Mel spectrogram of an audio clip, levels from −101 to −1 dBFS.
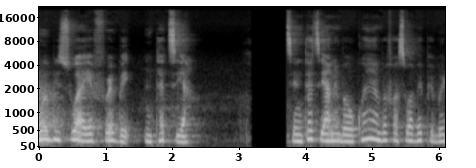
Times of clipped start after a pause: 3.58-3.72

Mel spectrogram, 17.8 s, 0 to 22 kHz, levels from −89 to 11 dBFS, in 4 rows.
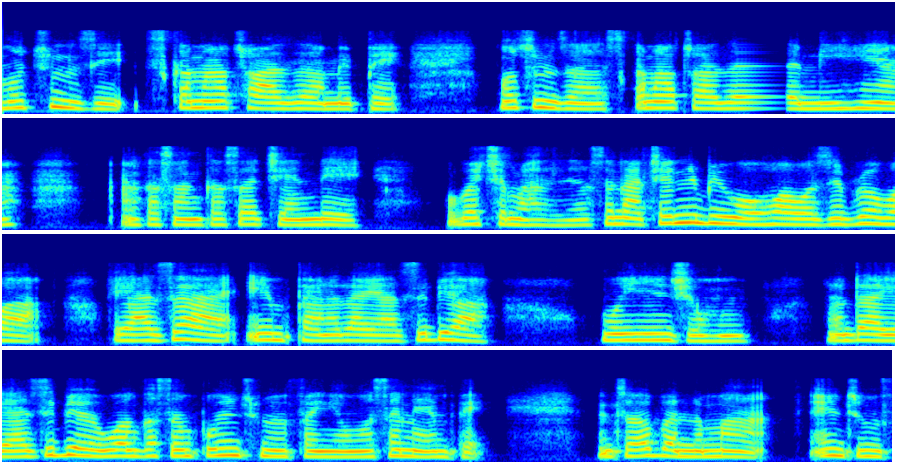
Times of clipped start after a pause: none

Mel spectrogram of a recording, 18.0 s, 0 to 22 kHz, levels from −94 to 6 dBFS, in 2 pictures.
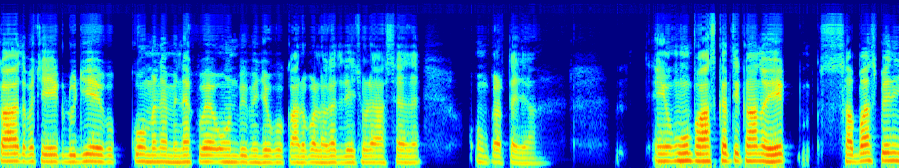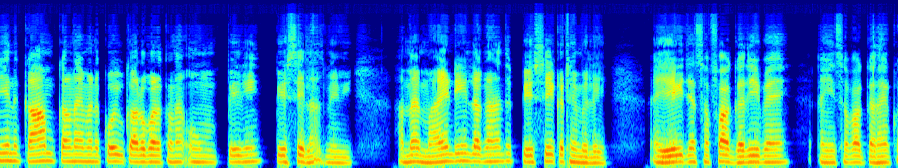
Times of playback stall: none

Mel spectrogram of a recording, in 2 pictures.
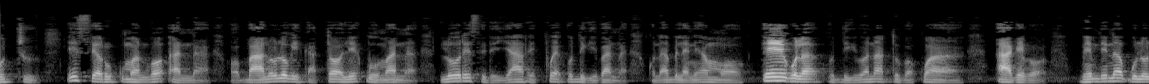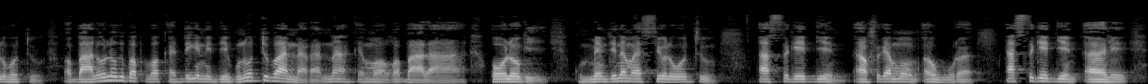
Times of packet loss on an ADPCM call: none

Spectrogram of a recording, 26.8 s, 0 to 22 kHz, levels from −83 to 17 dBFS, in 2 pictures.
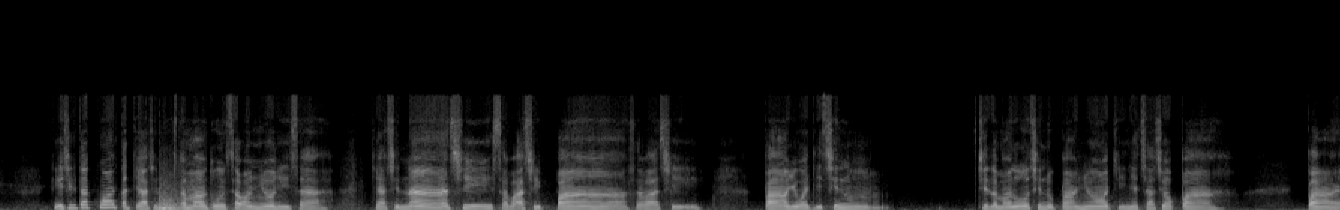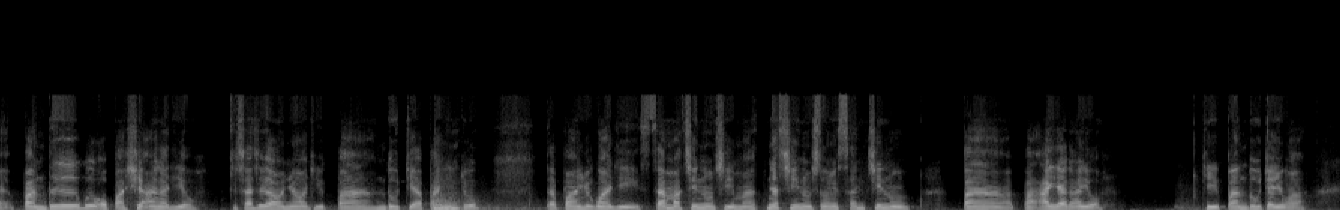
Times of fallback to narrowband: none

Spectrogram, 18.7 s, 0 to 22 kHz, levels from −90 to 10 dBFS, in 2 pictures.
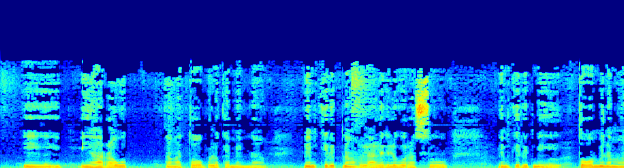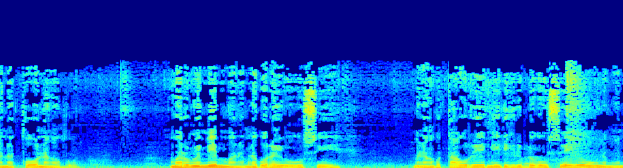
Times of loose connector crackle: none

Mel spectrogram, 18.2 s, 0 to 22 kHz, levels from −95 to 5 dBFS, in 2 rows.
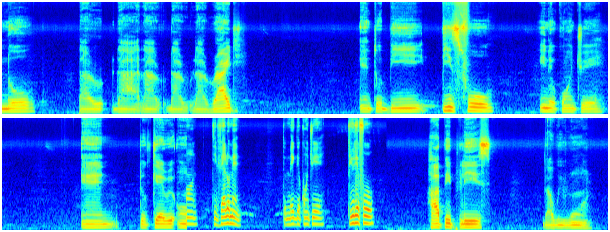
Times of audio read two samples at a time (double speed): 11.86-14.86

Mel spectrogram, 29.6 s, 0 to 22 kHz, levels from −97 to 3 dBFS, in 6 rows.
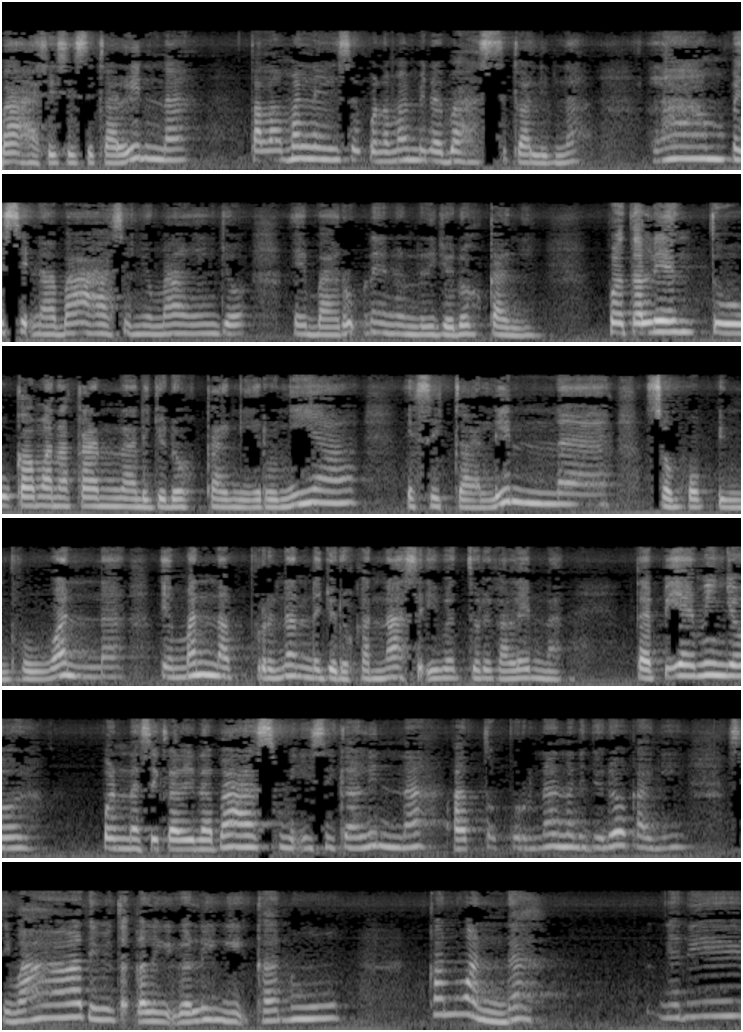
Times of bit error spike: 2.60, 24.45

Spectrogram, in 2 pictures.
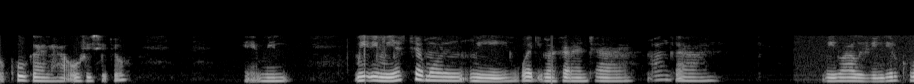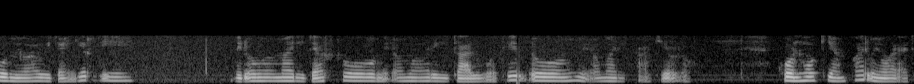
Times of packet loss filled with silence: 5.51, 14.31

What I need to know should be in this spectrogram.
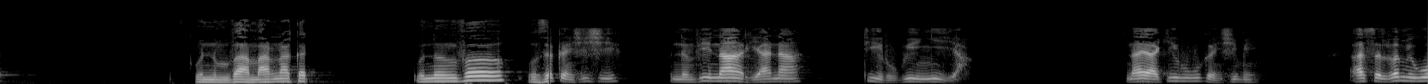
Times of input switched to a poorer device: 5.48-14.28

